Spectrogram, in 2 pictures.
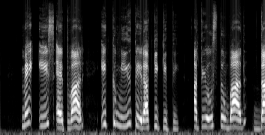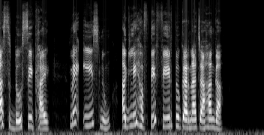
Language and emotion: Punjabi, happy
